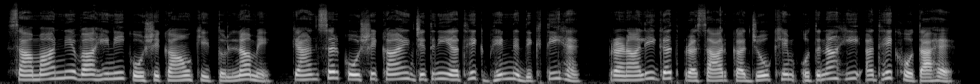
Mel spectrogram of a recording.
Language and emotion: Hindi, neutral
